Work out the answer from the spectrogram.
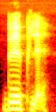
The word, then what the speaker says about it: Boepple: I mean, to be honest with you, it's a Swiss name. So I think Hmm. like the Swiss pronunciation is something like Boepple or something. But I'm not going to go, hi, my name is Boepple. I don't know. We've always said, just like. I honestly don't even know if that's correct.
